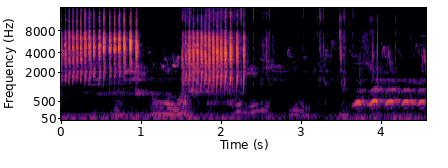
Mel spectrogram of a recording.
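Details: Sparrow gives two loud bursts of rapid, buzzy chattering pulses, each lasting about a second, with a man talking in Tamil between and after the bursts.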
